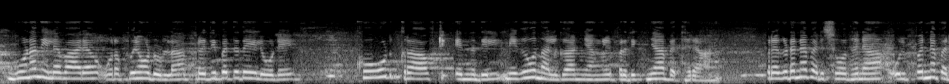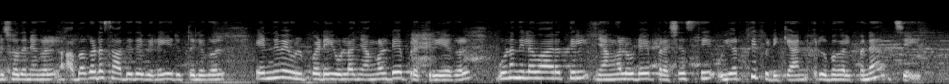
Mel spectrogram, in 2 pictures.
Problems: background sounds at intervals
